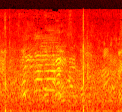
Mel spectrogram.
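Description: A volleyball struck twice by players' hands and arms: two sharp smacks about a second and a half apart, the second the louder, with distant voices of the players.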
